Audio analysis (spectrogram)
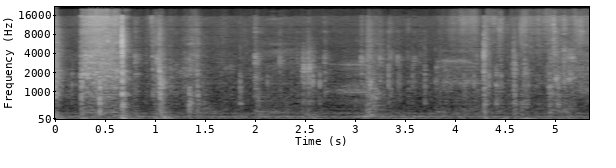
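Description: Old card paper being cut down to size at a crafting table, with a few crisp snips and slices followed by soft rustling and shuffling of the sheets, close and fairly quiet, with no talking.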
